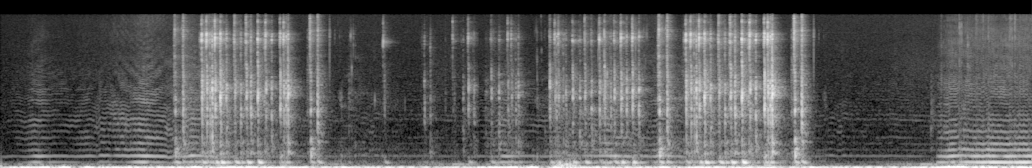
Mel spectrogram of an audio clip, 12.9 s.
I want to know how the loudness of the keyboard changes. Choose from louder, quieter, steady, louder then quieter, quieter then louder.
quieter then louder.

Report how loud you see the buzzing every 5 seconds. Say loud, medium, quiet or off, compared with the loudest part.
quiet, quiet, loud.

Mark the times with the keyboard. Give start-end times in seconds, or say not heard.
2.1-10.1.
